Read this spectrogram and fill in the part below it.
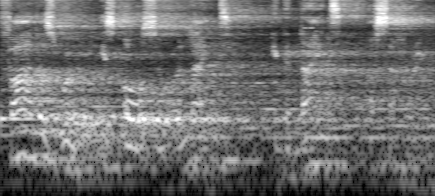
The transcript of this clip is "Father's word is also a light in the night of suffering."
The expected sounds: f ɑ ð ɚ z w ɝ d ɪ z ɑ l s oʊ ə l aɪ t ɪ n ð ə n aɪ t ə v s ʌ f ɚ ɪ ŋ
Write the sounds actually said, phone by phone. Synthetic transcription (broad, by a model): f ɑ ð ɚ z w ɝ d ɪ z ɑ l s oʊ ə l aɪ t ɪ n ð ə n aɪ t ə v s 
